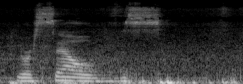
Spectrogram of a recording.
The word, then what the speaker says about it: yourselves: 43 yourselves yourselves the v e s and the N is voiced cells and it makes the S into kind of a z sound and the emphasis is on selves yourselves verse 45 wrote pretend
